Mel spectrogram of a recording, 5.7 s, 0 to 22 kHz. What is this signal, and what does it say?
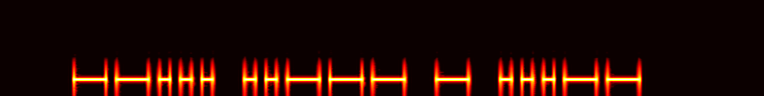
Morse code, heard as a keyed tone, about 15 wpm, 700 Hz. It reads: 72T3
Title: Common Cut Numbers - 4-Digit 15wpm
